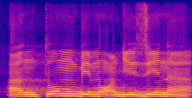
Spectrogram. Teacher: makhraj dari mim itu adalah di syafawi untuk Ikhfa Syafawi ini kalau sempurnanya itu tidak terlalu mingkem ya karena kita mau membaca huruf ba tersebut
